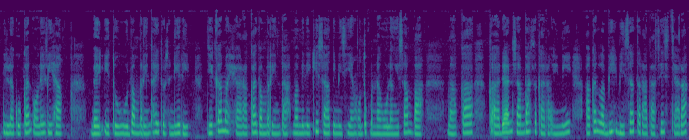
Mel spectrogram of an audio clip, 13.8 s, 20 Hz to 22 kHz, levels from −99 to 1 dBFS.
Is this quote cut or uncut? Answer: cut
